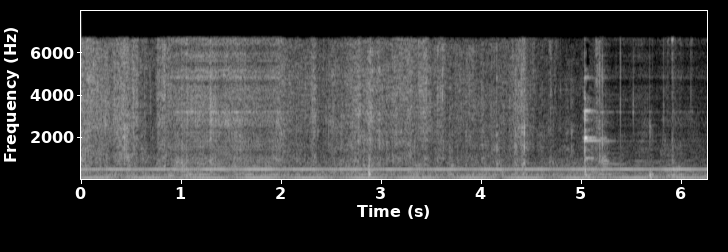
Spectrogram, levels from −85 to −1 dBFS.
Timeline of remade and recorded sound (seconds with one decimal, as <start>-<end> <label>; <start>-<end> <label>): 0.0-0.9 recorded; 0.9-2.0 remade; 2.0-5.2 recorded; 5.2-6.3 remade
